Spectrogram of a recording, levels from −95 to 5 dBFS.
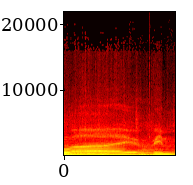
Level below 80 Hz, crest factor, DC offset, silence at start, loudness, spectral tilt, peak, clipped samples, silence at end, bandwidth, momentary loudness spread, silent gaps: -30 dBFS; 12 dB; under 0.1%; 0 s; -24 LUFS; -8 dB/octave; -10 dBFS; under 0.1%; 0 s; 11 kHz; 5 LU; none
